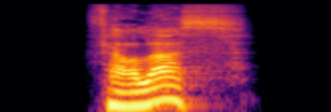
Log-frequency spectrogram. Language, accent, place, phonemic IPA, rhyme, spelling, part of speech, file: German, Germany, Berlin, /fɛɐ̯ˈlas/, -as, Verlass, noun, De-Verlass.ogg
- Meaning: reliance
